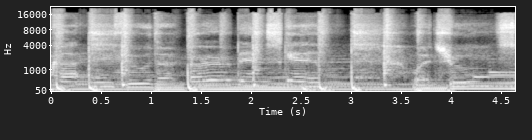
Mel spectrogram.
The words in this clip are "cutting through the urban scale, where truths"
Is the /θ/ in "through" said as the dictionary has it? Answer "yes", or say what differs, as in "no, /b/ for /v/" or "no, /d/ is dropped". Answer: yes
